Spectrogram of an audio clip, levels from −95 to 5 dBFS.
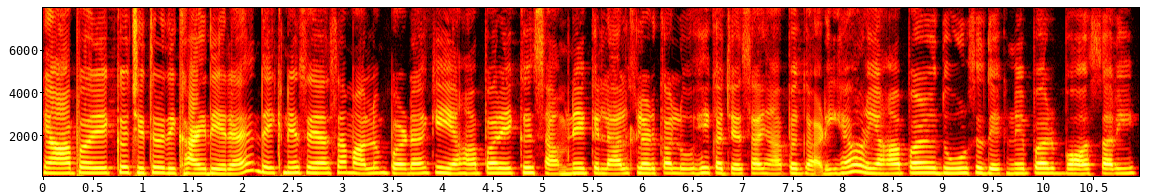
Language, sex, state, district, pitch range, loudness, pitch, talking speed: Hindi, female, Uttar Pradesh, Etah, 225-245 Hz, -14 LUFS, 235 Hz, 225 wpm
